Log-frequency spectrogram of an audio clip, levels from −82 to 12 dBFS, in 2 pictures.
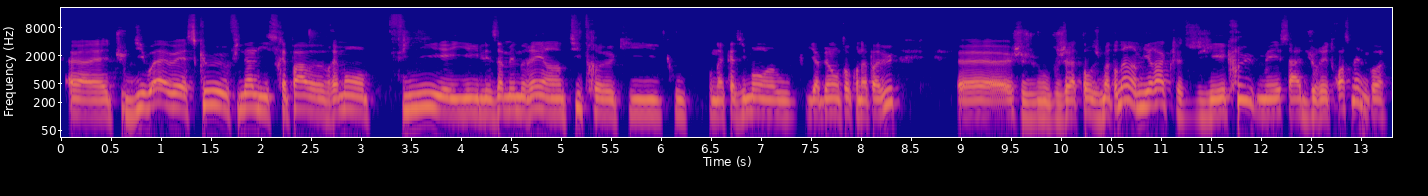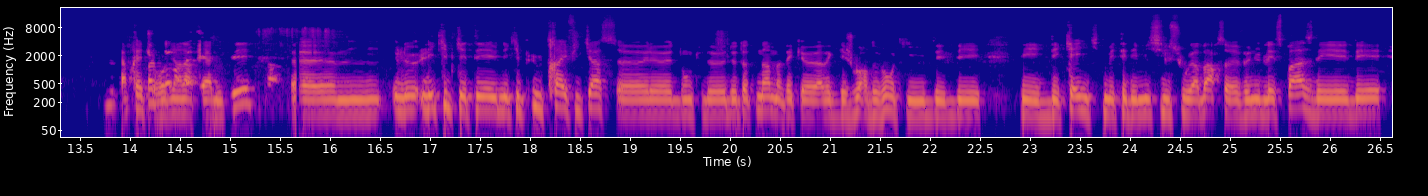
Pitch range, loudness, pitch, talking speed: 115-140 Hz, -28 LUFS, 120 Hz, 230 wpm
